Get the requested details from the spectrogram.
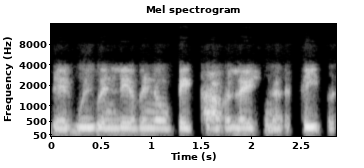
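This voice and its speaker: A man with a Southern US accent. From Southern United States. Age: 80s+. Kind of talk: interview answer.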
